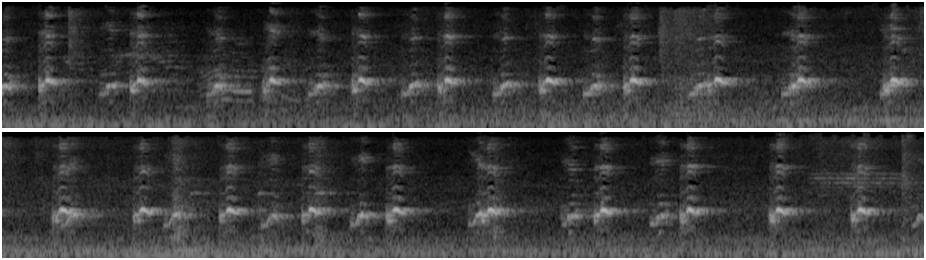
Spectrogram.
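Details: White-breasted waterhen delivering a long, persistent string of clipped, ringing notes, near two per second, with steady low background hum.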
